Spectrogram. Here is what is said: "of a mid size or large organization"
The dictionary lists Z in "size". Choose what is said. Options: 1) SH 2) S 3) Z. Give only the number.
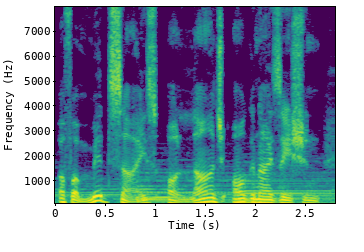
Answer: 3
